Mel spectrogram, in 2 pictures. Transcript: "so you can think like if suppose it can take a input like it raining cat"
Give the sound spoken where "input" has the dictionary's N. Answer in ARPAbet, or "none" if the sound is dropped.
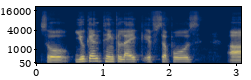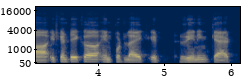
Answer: N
